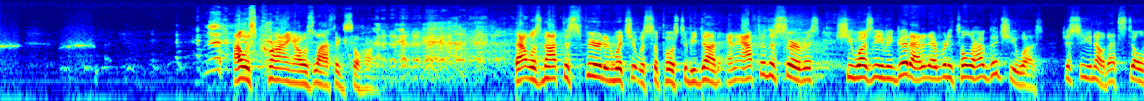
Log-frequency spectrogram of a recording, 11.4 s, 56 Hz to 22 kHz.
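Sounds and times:
person whistling a wavering melody during a church offertory: 0.0 - 1.0
low hum: 0.0 - 11.4
laughter: 1.1 - 5.9, 7.0 - 9.0
speech: 2.3 - 4.1, 5.2 - 11.4.

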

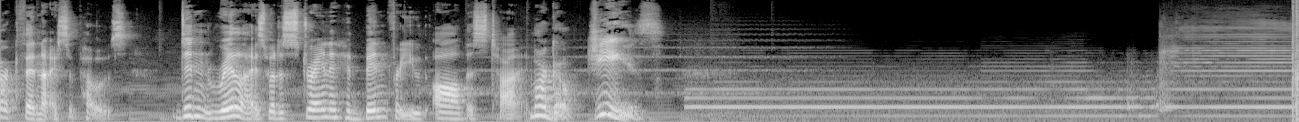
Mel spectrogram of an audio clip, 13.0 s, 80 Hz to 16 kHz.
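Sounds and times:
speech: 0.0 - 6.6
motorized electric toothbrush buzzing: 6.8 - 12.9.

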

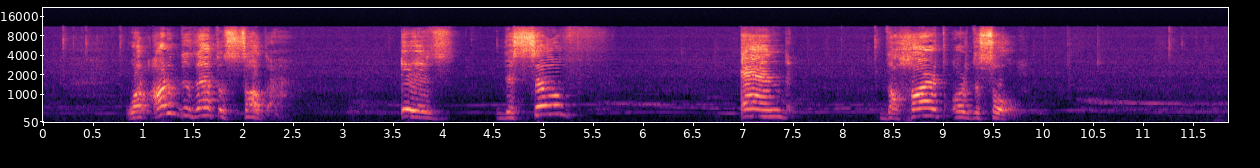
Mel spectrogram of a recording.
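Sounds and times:
speech: 0.8 - 2.5, 3.6 - 5.4, 7.2 - 7.6, 8.4 - 9.8
dogs howling: 2.7 - 11.8.

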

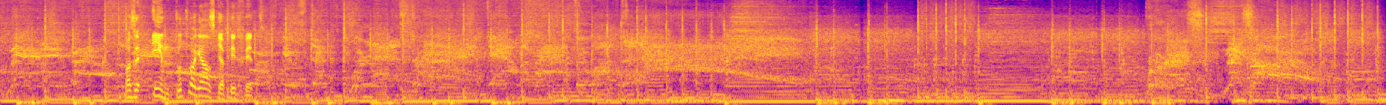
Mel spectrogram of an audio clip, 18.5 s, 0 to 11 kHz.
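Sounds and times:
man screaming hoarsely in a recorded song intro: 0.0 - 10.7, 15.5 - 17.8
loud dense music with a pounding low end: 0.0 - 18.4
speech: 1.7 - 3.7.

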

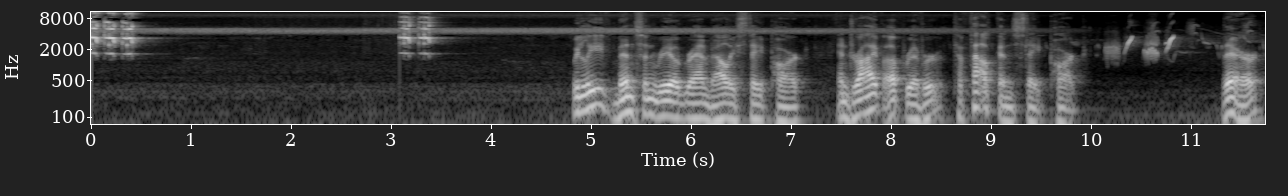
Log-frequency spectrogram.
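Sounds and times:
green jay giving resonant ringing notes in the lower Rio Grande Valley, Texas: 0.0 - 0.7, 3.1 - 3.7, 9.9 - 11.7
continuous high-pitched insect hum: 0.0 - 11.7
speech: 4.8 - 10.0, 11.3 - 11.7.

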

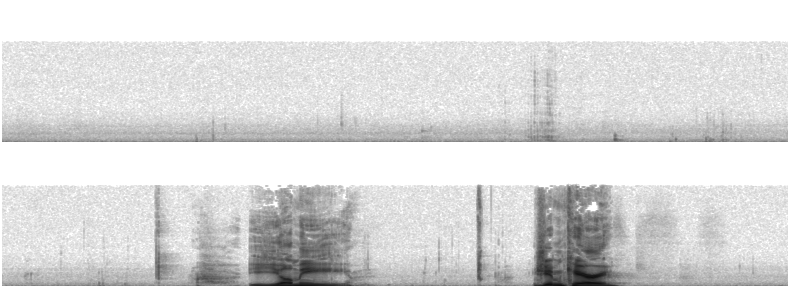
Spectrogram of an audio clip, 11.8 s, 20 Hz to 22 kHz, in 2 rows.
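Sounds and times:
swallowing and gulping beer: 3.1 - 7.2
speech: 7.8 - 8.6, 10.0 - 10.6.

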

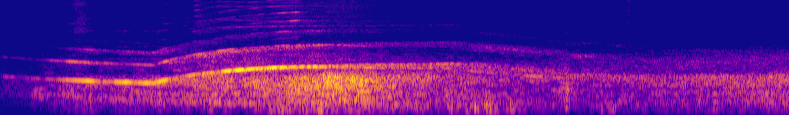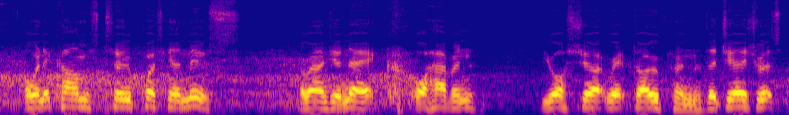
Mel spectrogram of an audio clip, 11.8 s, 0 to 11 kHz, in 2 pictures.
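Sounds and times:
police car siren wailing: 0.0 - 6.7
traffic rumble: 0.0 - 11.8
speech: 6.1 - 11.8.

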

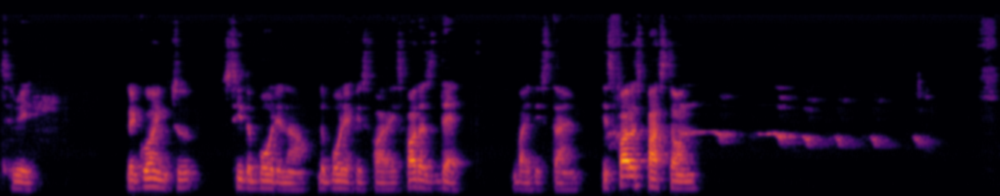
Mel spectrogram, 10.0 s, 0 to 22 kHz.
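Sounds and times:
speech: 0.1 - 0.5, 1.3 - 7.1
seagulls calling with harsh falling cries: 6.8 - 9.4
brief high chirp: 6.8 - 9.5.

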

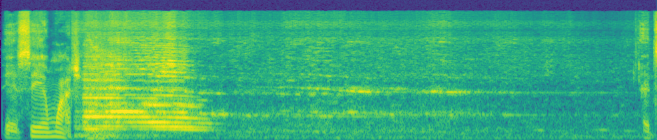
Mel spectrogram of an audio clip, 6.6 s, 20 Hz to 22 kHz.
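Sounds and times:
speech: 0.0 - 2.0
train passing on the track: 0.5 - 6.5
train horn blast: 0.7 - 2.6.

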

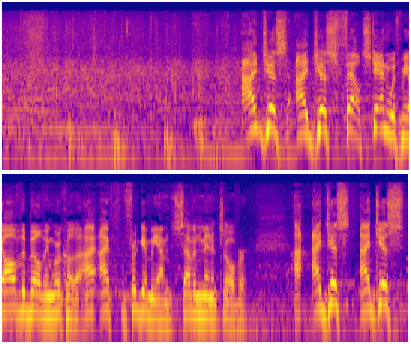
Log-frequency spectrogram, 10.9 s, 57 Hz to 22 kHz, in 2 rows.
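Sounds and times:
audience applauding: 0.0 - 4.5
speech: 3.2 - 10.8.

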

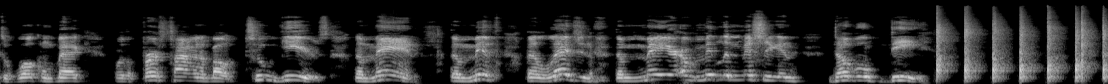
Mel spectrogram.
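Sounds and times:
speech: 0.0 - 9.4
hands clapping: 9.3 - 11.0.

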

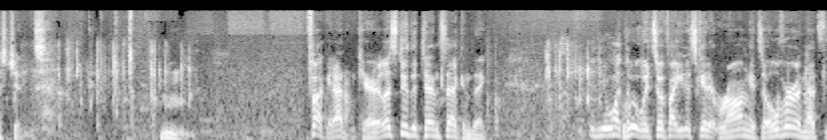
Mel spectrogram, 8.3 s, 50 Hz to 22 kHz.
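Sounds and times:
speech: 0.0 - 0.7, 1.6 - 2.1, 3.1 - 8.2
typing on a computer keyboard: 0.5 - 2.0, 5.4 - 6.2.

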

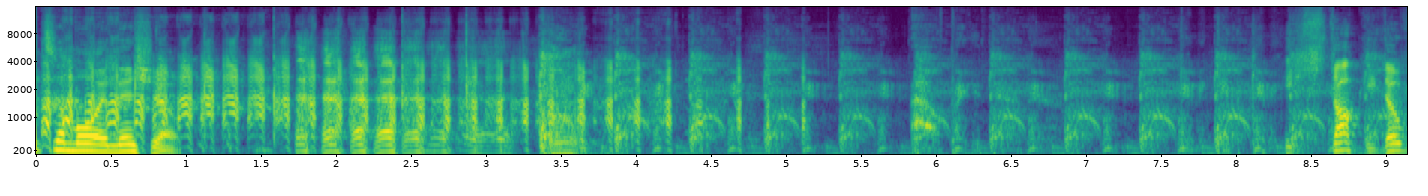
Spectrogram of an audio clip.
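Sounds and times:
speech: 0.0 - 1.1, 1.7 - 3.2, 8.6 - 9.1
laughter: 0.0 - 6.0
person clearing throat: 3.3 - 9.1
person coughing: 3.3 - 9.1.

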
